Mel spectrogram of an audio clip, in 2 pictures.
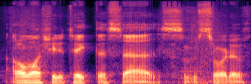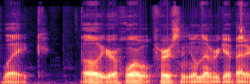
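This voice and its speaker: With music behind, the voice moves at a fairly quick pace and ordinary pitch variation. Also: man, very deep, low pitch for a man. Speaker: drama commentary YouTuber. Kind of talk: video outro monologue.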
